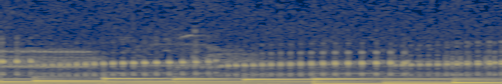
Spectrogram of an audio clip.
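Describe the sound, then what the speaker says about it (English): A cartoonish frog croaks in a children's fairy-tale read-aloud, a run of clear, tonal, stepped croaks over soft background music, close and alone without talk. "Ribbit, croaked a frog."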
